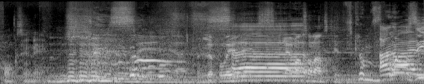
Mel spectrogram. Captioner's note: emotional giggles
